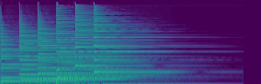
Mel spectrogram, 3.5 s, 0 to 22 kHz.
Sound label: C Minor 13th Eb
